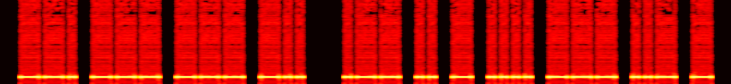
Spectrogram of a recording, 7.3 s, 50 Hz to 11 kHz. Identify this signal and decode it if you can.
Morse code, heard as a keyed tone, about 20 wpm, 1000 Hz. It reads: GOOD WITHOUT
